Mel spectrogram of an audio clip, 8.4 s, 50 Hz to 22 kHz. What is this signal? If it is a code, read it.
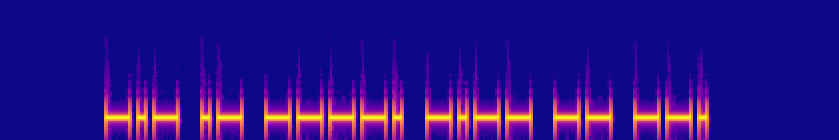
Morse code, heard as a keyed tone, about 15 wpm, 700 Hz. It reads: KA9YMG
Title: USA Call Signs - 6 Characters - Repeated 3x - 15wpm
